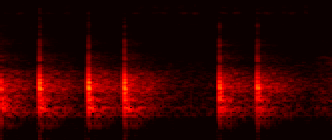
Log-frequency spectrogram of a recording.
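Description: A pen writes by hand on paper in five short, distinct strokes, each with a sharp tap at the start, close and quiet, with no speech.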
